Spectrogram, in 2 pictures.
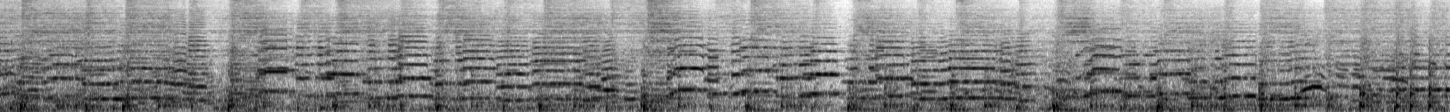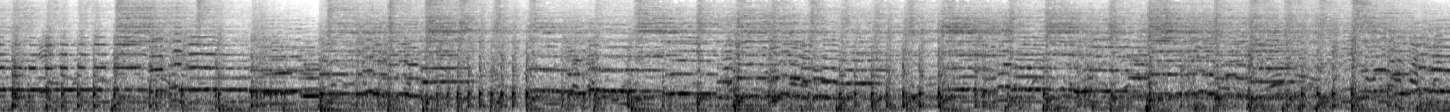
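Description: A marching brass band playing a lively tune with trumpets, trombones and a sousaphone, while drums keep a steady beat.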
